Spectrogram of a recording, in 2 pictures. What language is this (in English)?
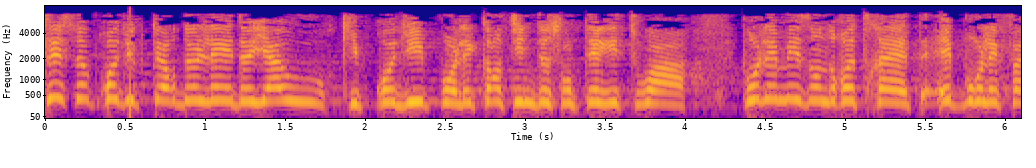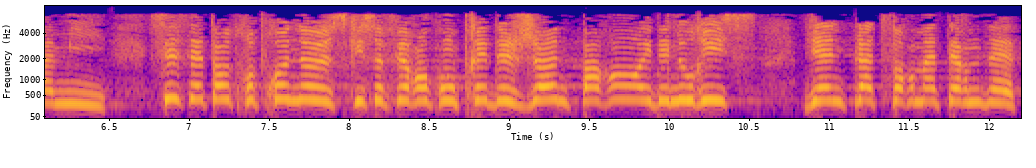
French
